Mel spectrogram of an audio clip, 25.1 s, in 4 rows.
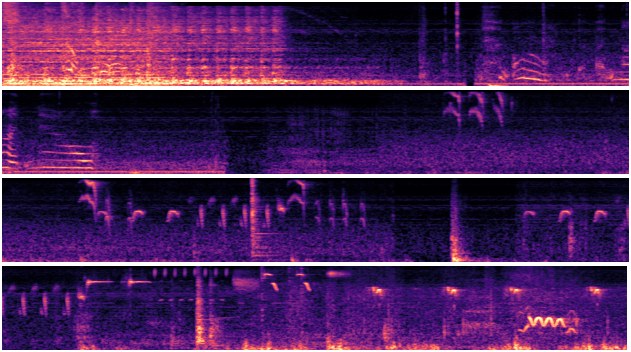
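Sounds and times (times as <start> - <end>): small birds chirping: 10.6 - 11.5, 13.3 - 16.5, 17.7 - 25.0
sharp click: 15.0 - 15.4
thump: 17.0 - 17.3.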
